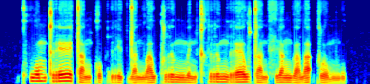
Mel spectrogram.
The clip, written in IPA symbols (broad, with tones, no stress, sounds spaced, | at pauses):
kʰ w o˥˩ m t r eː˥˩ t a˩˦ ŋ k o˨˩ k̚ r i˨˩ ʔ d a˨˩ n w a˧ w k r ɯ˧ ŋ m e˩˦ n kʰ r ɯ˥˩ ŋ r ɛː˥˩ w t a˨˩ n h i˧ a̯ ŋ ɯ˨˩ a̯ w a˥˩ ʔ k l o˨˩ m ŋ u˨˩ k̚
